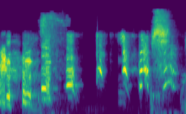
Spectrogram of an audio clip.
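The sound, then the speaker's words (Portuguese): A person imitates a chicken clucking, producing a quick series of short, choppy voiced bursts with uneven rhythm, moderately loud. “Por Galo não põe Deus. ovo. Tua, tua imitação é. foi ruim, tu tentou.”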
